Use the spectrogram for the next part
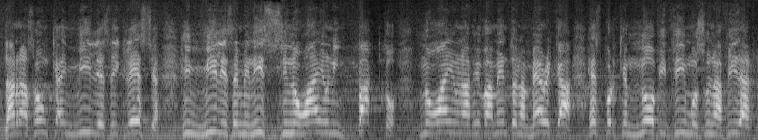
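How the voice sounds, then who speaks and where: A man preaches a sermon in a high, bright, forceful voice, pressing his points with one rhetorical question after another. A faint hum runs underneath the recording. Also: fairly even intonation, brisk, hardly any pauses, low-quality recording.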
